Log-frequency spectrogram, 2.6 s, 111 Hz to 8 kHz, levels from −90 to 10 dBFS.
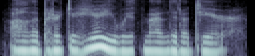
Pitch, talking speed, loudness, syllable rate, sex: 175 Hz, 235 wpm, -15 LUFS, 5.3 syllables/s, female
